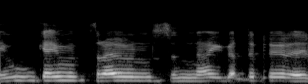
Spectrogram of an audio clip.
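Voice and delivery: lightly hammed-up ooh; mock excitement. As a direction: coo over it in mock delight. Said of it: "And it's like".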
